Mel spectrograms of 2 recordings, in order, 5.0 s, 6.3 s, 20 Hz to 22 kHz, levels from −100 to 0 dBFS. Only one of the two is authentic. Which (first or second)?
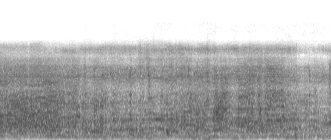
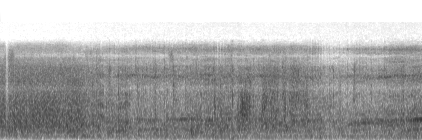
second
